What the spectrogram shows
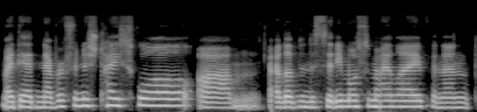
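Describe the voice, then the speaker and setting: A woman graduate student giving a straightforward, slightly hurried self-introduction in a group meeting. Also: medium pitch, fairly even intonation, a little mellow, clean tone.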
